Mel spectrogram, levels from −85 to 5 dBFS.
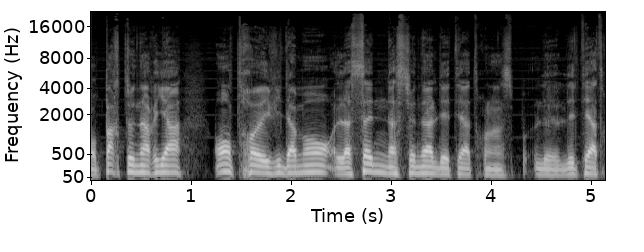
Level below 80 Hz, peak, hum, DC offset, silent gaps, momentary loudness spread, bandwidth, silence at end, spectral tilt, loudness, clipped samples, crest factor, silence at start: -48 dBFS; -4 dBFS; none; 0.2%; none; 9 LU; over 20 kHz; 0 s; -6.5 dB/octave; -19 LUFS; under 0.1%; 16 dB; 0 s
